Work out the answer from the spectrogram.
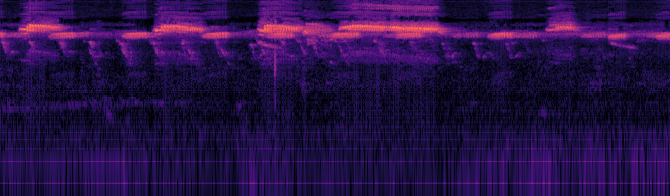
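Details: Oriental magpie-robin chicks out of the nest, begging as their mother feeds them: loud, high, insistent chirps in quick clustered bursts, some longer shrill runs, over a quiet low hum.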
